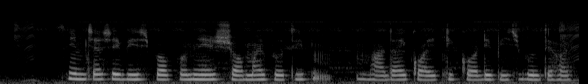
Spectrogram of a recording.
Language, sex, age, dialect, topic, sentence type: Bengali, female, 18-24, Rajbangshi, agriculture, question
